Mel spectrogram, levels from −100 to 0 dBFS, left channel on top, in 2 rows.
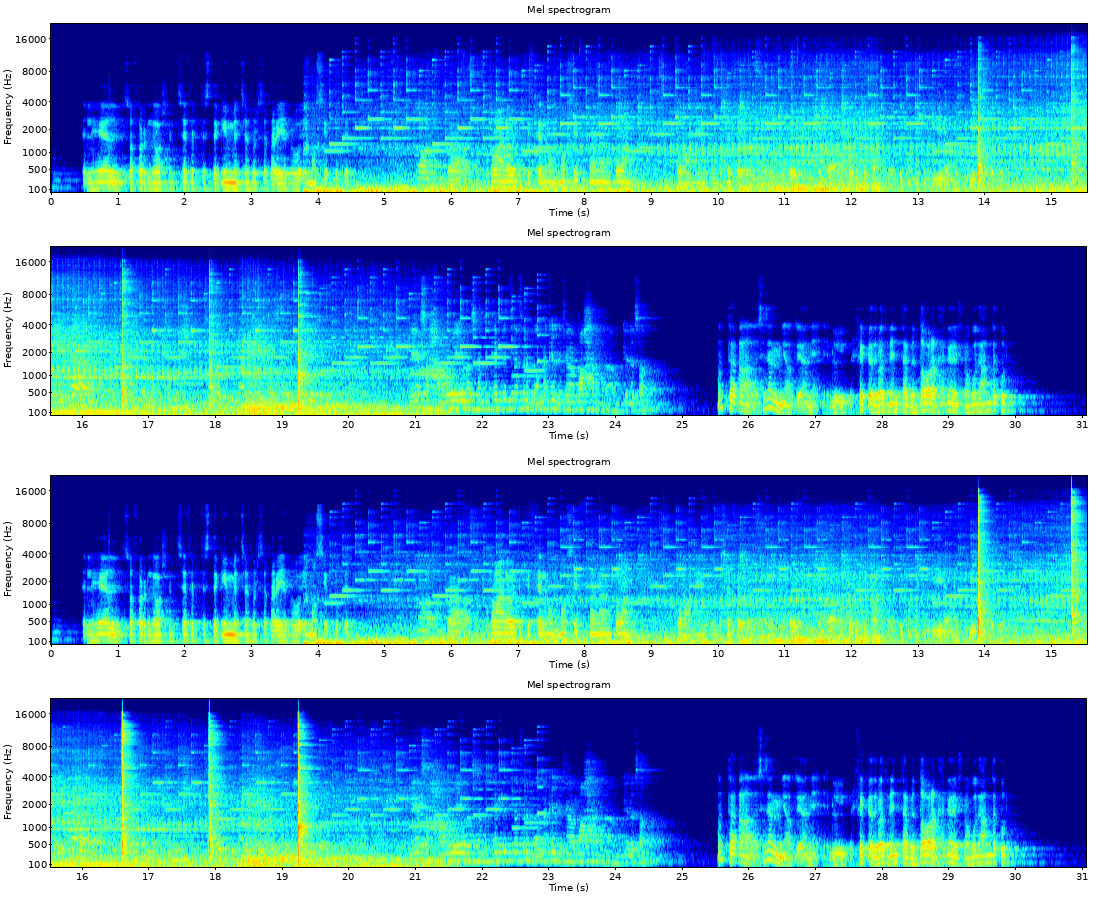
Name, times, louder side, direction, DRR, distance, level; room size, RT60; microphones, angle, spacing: voice 1, 0.5-4.6 5.9-9.0 9.4-14.4 25.5-29.9, right 1 dB, 10° right, 8 dB, 0.4 m, -39 dB
Truck, 3.8-21.5, equal, 35° left, 4.5 m, -37 dB
sound 1, 4.1-22.9, left 3 dB, 90° left, 4.6 m, -51 dB
sound 2, 13.9-14.3 15.3-15.6 16.6-16.9 17.9-18.2 19.2-19.6, right 8 dB, 80° right, 0.5 m, -30 dB
voice 2, 15.5-24.5, equal, 60° left, -2 dB, 3.5 m, -45 dB
17.0 x 6.2 x 8.9 m, 1.1 s
head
